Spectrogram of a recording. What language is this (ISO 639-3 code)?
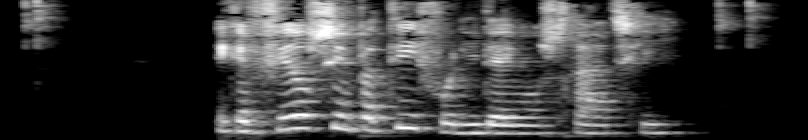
nld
